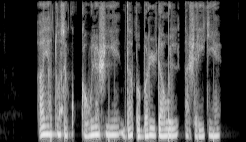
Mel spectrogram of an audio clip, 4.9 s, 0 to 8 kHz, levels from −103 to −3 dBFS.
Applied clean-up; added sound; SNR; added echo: classical method spectral subtraction.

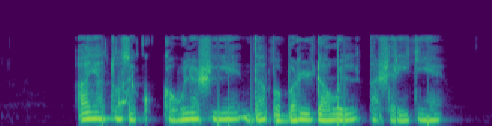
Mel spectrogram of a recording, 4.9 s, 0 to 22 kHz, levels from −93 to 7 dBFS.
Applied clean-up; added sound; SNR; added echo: none; Drip; 20 dB; none.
